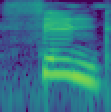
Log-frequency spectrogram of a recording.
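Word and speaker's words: scent: मतलब देखना देखो एस सी इ एन टी सेंट सेंट means क्या होगा इत्र सेंट मींस क्या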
